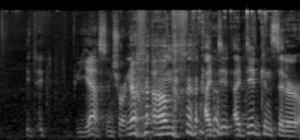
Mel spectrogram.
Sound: laughing

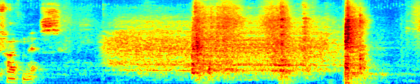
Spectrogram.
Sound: roar of the oven

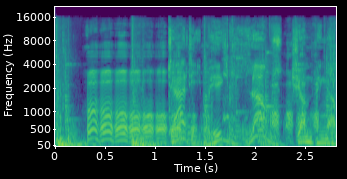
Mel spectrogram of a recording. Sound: laughing

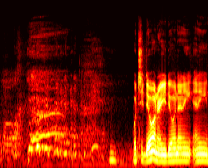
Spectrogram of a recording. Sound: group laughing

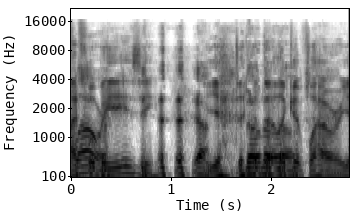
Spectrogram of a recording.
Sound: laughs

